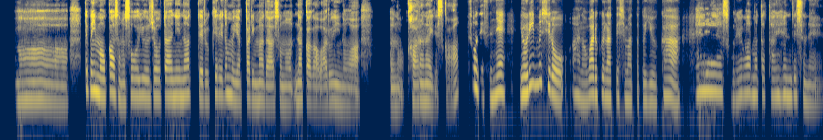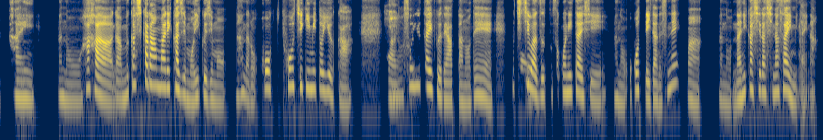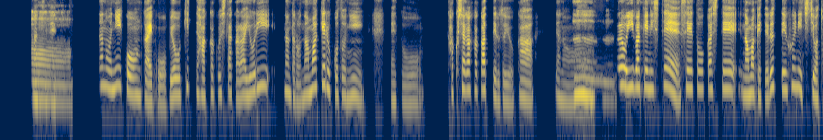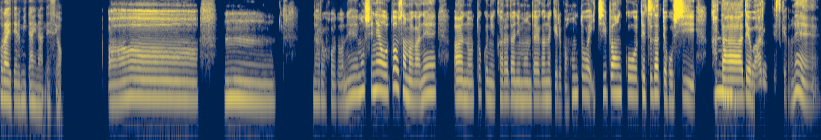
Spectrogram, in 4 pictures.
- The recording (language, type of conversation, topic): Japanese, advice, 介護と仕事をどのように両立すればよいですか？
- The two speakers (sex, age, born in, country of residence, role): female, 35-39, Japan, Japan, user; female, 55-59, Japan, United States, advisor
- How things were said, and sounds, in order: other background noise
